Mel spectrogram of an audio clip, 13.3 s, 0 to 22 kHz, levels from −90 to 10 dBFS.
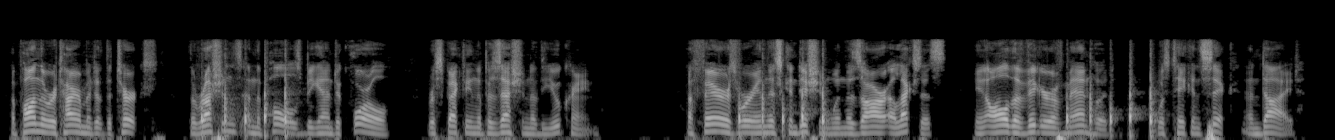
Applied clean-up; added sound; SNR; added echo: classical method spectral subtraction.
